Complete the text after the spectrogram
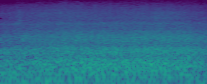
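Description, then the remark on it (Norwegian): Heavy surf with waves two to three metres high churns continuously under a strong wind buffeting the microphone, a dense, unbroken wash of ocean noise with no voices present, at sea off the skerries near Fuglehuk. “Det har begynt å blåse kraftig. Bølgene er mellom to og tre meter høye,”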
